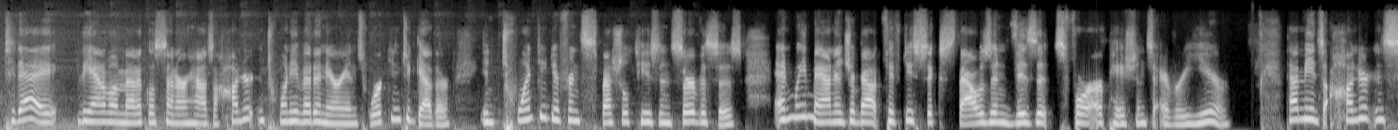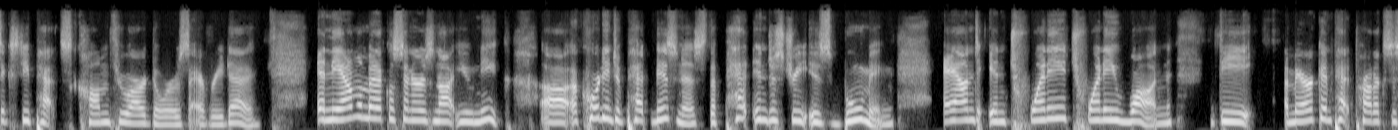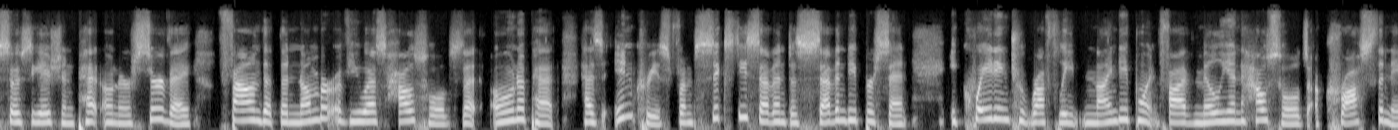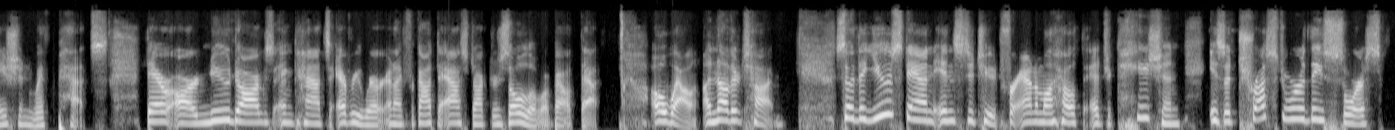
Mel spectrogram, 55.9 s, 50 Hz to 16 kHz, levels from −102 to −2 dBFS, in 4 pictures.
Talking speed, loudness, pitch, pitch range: 135 wpm, -22 LUFS, 230 Hz, 205-265 Hz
